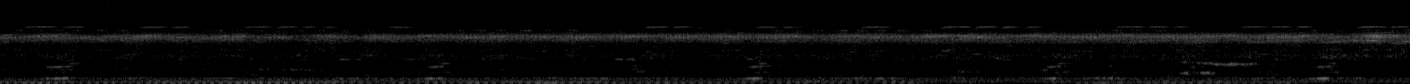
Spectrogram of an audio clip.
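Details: Insects at midnight keep up a continuous high shrill buzz, punctuated by quick clustered chirps and occasional lower pulsed notes, with a faint low rumble throughout.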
